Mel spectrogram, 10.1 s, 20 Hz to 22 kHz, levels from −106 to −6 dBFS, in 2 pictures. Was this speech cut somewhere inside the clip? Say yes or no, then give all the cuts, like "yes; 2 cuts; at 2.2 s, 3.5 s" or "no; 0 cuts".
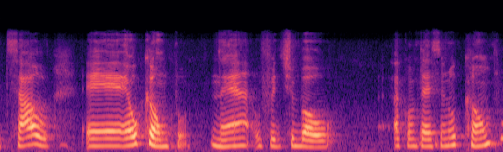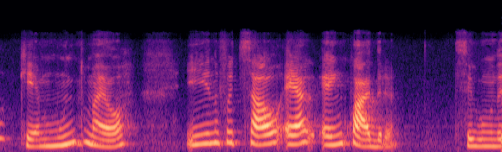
no; 0 cuts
